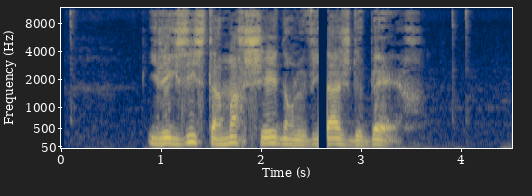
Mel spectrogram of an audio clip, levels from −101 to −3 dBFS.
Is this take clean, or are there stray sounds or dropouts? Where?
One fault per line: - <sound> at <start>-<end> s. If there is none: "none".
- dropout at 2.6-2.7 s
